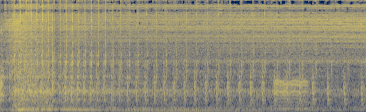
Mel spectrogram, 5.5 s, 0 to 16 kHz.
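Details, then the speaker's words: 2022 Chevrolet Suburban, running with valve cover removed on misfiring cylinder bank; sharp tapping about three to four a second tracking engine speed, one rocker not moving, later found to be a failed lifter and bent pushrod. "Pensé que algún balancín o algo estaba suelto, algo no pareciera lo que es de acuerdo al ruido y ese cilindro es el que está fallando."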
